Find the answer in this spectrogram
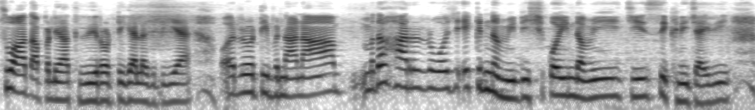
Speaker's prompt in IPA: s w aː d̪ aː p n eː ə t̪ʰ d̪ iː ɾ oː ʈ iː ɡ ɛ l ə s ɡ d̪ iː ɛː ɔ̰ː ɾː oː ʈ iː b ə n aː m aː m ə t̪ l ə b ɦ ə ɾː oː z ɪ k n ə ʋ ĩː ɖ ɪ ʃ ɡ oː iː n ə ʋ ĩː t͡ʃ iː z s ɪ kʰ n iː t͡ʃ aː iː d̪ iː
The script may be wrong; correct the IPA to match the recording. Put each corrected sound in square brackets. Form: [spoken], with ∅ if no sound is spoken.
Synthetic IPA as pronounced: s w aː d̪ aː p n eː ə t̪ʰ d̪ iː ɾ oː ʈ iː ɡ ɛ l ə [∅] ɡ d̪ iː ɛː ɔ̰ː ɾː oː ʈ iː b ə n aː [n] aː m ə t̪ l ə b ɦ ə ɾː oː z ɪ k n ə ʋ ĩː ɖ ɪ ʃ [k] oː iː n ə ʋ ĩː t͡ʃ iː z s ɪ kʰ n iː t͡ʃ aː iː d̪ iː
